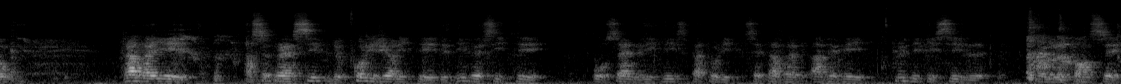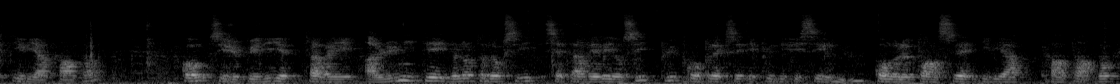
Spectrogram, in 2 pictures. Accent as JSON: {"language": "French", "country": "Belgium", "said": "Voyons un peu le développement de certains partis politiques chez nous en Belgique"}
